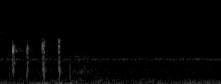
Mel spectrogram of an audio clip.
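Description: A quick run of four light computer mouse clicks in the first half second or so, then quiet room tone with a faint steady hum.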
